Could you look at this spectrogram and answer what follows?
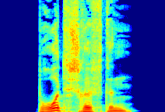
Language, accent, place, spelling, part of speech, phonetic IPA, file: German, Germany, Berlin, Brotschriften, noun, [ˈbʁoːtˌʃʁɪftn̩], De-Brotschriften.ogg
- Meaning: plural of Brotschrift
